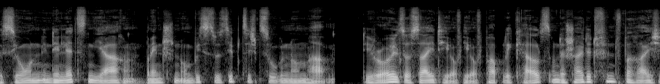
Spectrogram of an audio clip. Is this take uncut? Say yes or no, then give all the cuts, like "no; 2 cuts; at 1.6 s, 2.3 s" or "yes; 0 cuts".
no; 4 cuts; at 1.5 s, 2.6 s, 3.4 s, 4.6 s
